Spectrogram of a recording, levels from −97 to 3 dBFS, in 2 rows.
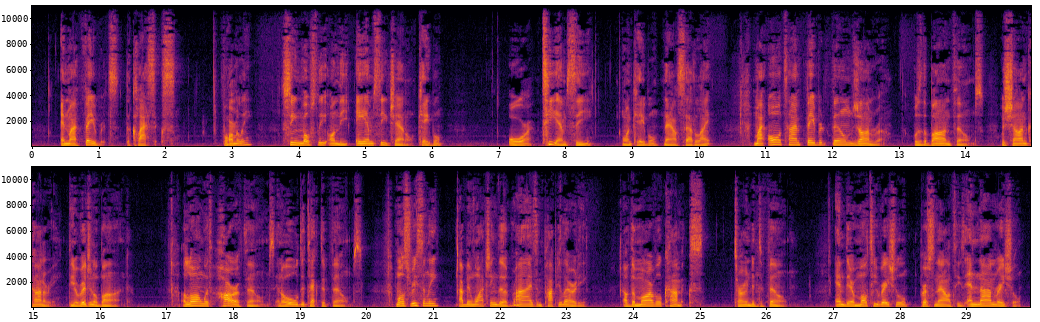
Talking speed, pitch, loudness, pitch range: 130 wpm, 115 Hz, -19 LUFS, 100-140 Hz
